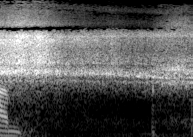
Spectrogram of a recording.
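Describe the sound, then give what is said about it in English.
A rain stick tipped over gives a steady, bright hissing cascade of tiny pellets that runs evenly for two seconds, with a voice trailing off at the very start. “So let me just tip over my rain stick here while I tell you what I loved about it.”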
